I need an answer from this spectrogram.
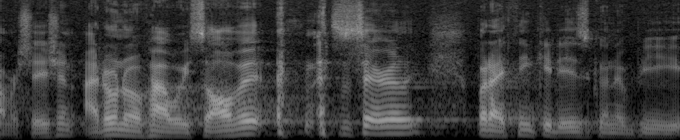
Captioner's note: chuckles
